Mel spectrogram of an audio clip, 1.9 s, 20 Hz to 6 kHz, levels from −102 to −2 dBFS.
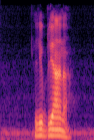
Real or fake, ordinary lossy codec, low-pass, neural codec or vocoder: fake; none; 5.4 kHz; codec, 16 kHz, 16 kbps, FunCodec, trained on Chinese and English, 50 frames a second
